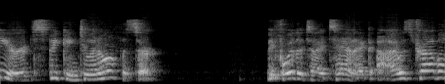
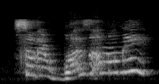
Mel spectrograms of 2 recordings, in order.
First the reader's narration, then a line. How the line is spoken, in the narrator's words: Phoebe exclaimed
